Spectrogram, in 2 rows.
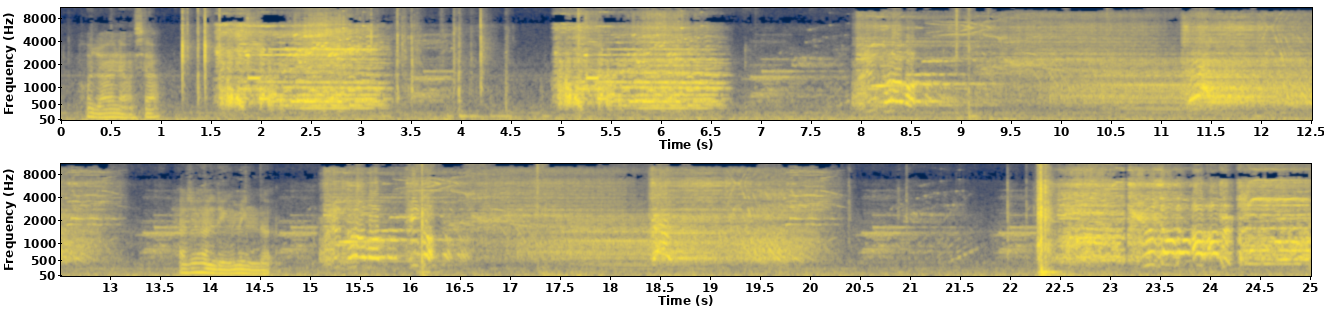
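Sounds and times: toy electronic sound effects: 0:01.5 - 0:04.0, 0:04.9 - 0:14.0, 0:14.7 - 0:25.0.

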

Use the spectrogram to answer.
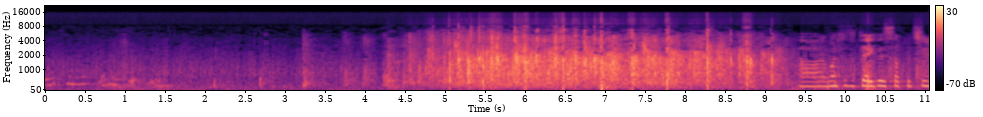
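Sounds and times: audience applauding: 0:03.7 - 0:09.4.

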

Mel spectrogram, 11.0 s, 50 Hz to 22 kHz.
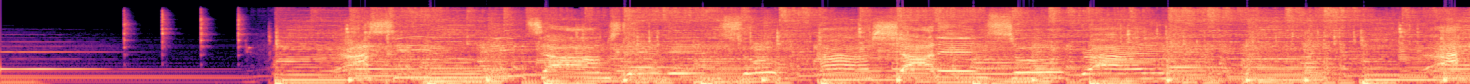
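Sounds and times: bass guitar: 0:00.0 - 0:11.0
electric guitars: 0:00.0 - 0:11.0
drum kit: 0:00.9 - 0:11.0.

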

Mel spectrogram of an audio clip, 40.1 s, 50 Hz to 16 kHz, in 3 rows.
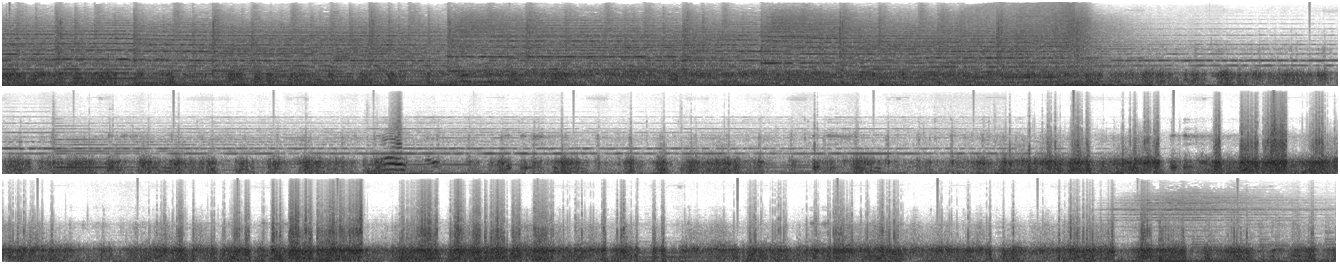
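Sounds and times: music: 0:00.0 - 0:40.0
wind buffeting microphone: 0:00.0 - 0:40.0.

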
